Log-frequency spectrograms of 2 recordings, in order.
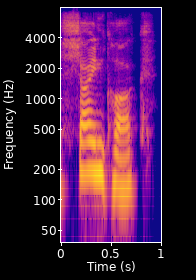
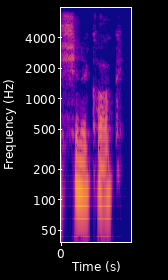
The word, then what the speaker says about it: Shinnecock: There's the shinecock, as I like to call them, or the shinnecock, probably is how you pronounce it.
